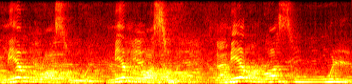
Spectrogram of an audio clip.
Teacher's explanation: ادغام ادغام كامل بدون غنة يعني ما تقوليش مر من رسول لا بتشيل الراء وتقرأي الراء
